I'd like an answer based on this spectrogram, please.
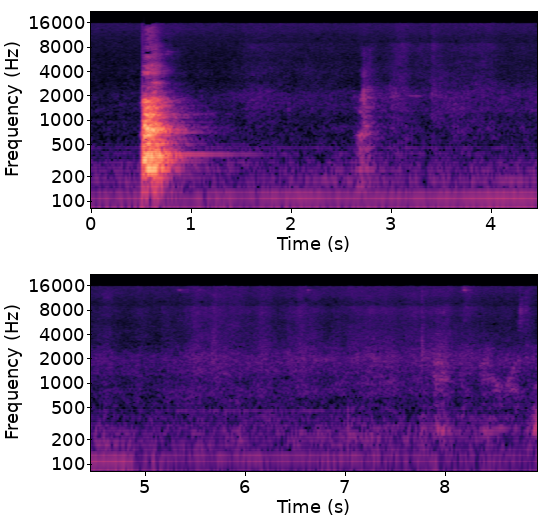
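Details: A single loud, sharp dog bark near the start, followed by long quiet stretches with only faint low hum and a few soft distant noises.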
